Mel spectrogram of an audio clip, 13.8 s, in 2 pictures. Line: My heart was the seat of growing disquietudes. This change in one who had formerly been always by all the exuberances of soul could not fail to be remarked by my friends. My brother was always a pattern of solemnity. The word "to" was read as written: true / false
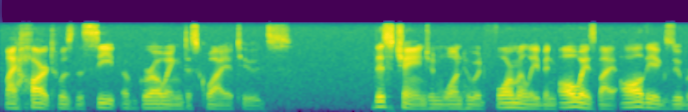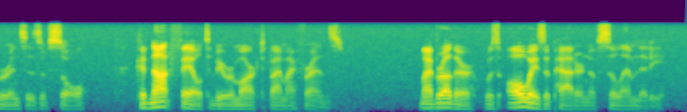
true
